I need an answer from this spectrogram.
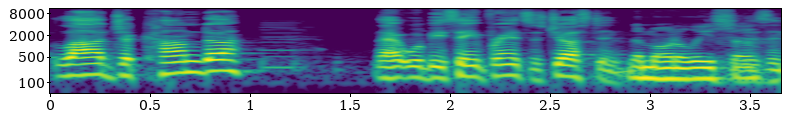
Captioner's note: signal beeps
